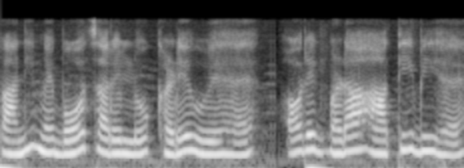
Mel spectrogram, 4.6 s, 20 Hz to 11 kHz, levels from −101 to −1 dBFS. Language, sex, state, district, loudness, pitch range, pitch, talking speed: Hindi, male, Uttarakhand, Tehri Garhwal, -14 LUFS, 220-260 Hz, 230 Hz, 180 wpm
